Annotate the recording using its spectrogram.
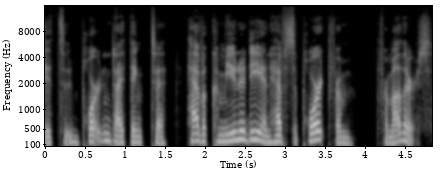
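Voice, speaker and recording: A woman talks in a plain, everyday voice with a fairly low pitch and ordinary pitch variation at a moderate pace. The recording is very clean and dry, close with no echo, over a silent background. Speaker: podcast host. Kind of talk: podcast interview host.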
